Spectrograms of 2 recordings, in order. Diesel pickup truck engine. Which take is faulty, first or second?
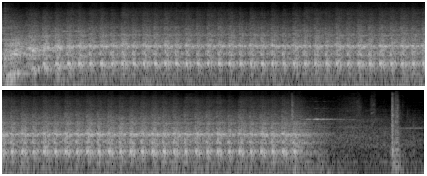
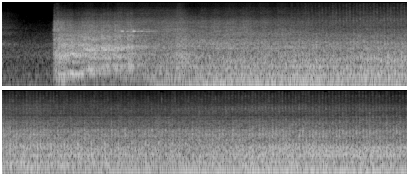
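first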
